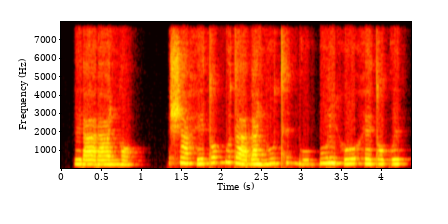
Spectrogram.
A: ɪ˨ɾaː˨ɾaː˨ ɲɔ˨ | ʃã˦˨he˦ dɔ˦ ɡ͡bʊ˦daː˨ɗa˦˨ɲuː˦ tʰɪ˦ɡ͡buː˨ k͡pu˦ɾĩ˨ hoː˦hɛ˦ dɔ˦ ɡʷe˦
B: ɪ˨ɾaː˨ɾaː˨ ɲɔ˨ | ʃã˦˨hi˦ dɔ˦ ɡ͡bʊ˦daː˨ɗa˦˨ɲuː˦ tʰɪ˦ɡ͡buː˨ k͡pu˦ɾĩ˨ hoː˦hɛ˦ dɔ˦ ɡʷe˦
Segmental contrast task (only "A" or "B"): A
